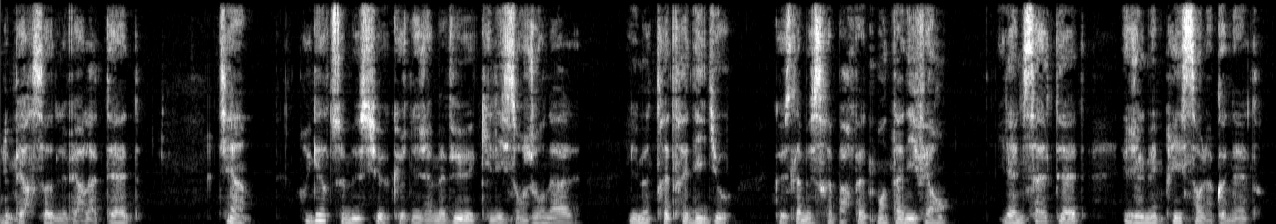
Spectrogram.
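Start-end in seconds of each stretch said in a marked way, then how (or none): none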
